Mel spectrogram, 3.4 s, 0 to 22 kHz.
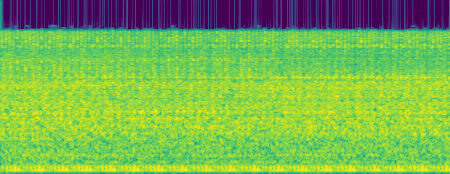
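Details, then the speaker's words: BMW M235i with newly installed coils and spark plugs broke down leaving a car meet: rough lumpy idle, uneven pulse under twice a second, shaking; hard misfire, owner suspects high pressure fuel pump, coils or new spark plugs. "But basically, it's misfiring dumb hard. Every time I touch the throttle, it literally shakes."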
